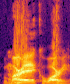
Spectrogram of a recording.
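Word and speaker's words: Umarekawari: Umare Kawari.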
